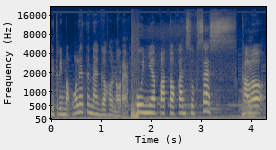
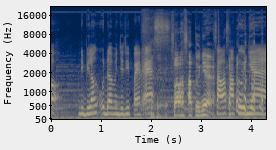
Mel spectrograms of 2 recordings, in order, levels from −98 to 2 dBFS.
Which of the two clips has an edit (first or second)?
first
